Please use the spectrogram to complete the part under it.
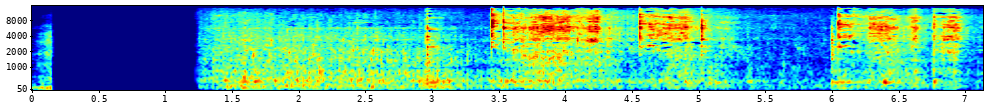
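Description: A pan of okra and potato curry with mustard paste is stirred with a utensil after a brief silence, giving scraping and clattering strokes of uneven loudness over a soft cooking sizzle, with no voices.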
